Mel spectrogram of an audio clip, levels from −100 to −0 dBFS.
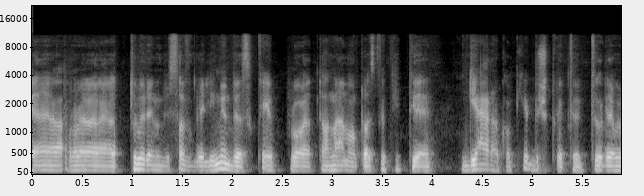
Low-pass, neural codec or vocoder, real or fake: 10.8 kHz; codec, 24 kHz, 1.5 kbps, HILCodec; fake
